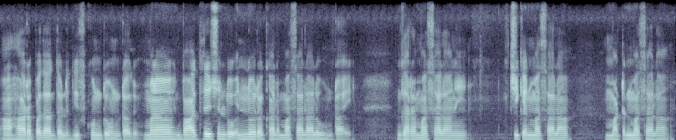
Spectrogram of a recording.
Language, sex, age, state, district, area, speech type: Telugu, male, 18-30, Andhra Pradesh, Nellore, rural, spontaneous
